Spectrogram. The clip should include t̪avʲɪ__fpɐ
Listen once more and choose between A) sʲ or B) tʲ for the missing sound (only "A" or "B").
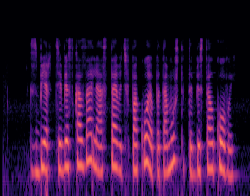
B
